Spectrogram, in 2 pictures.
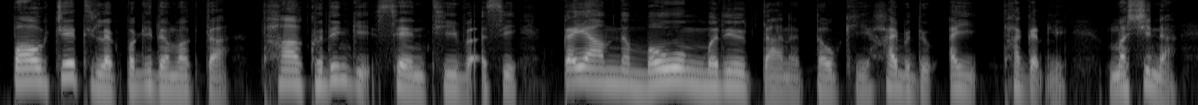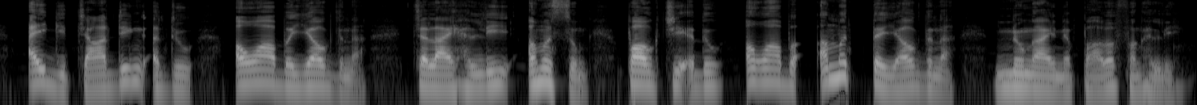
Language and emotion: Manipuri, happy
